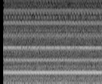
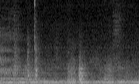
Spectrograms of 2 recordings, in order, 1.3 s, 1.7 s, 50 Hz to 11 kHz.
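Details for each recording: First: JVC TD-W75 cassette deck in playback: loud, steady high-pitched squeal at constant pitch; owner suspects the main playback motor bearing has gone bad or needs lubrication, not confirmed. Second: JVC TD-W75 cassette deck after repair of its squeal, playing tape: quiet even whir with light ticking, no squeal or rising tone; transport runs smoothly.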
